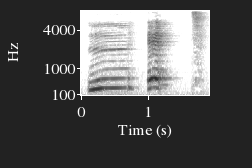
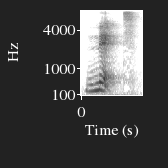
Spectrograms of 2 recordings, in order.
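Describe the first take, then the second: First: 'N-it' drawn out sound by sound on a high note; stretched word. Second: Said in the usual way. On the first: Shown as a demonstration. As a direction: hold the n and i of 'N-it', then release the t. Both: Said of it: "Stretch it".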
